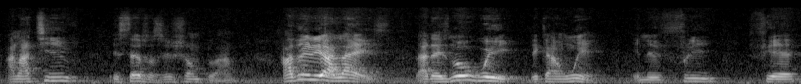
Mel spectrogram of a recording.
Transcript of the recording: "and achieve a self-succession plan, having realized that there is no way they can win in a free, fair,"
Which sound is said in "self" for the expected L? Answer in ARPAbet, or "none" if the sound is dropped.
none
